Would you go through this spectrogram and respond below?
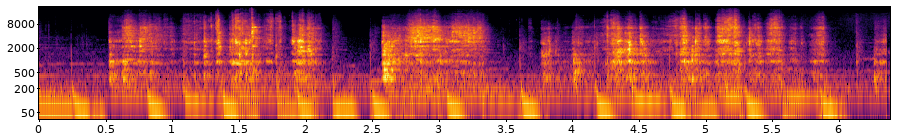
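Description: A utensil stirs chocolate melting in a pan, scraping and clinking against the metal in a steady rhythm of repeated strokes with a faint sizzle underneath.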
